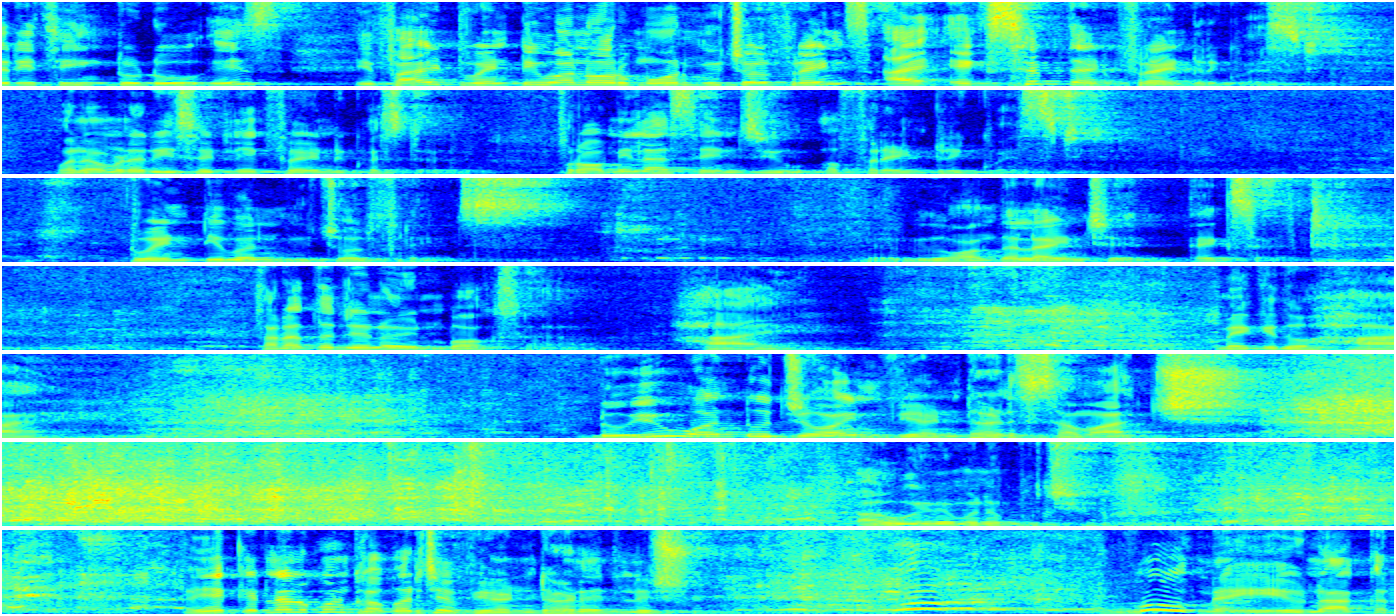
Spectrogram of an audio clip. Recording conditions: live audience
